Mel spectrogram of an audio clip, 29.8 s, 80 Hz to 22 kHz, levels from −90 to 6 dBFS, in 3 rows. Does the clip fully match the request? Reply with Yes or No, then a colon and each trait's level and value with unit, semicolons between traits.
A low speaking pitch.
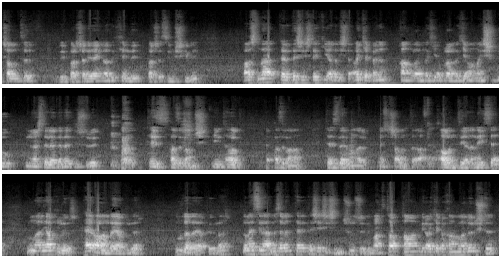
Yes: low, 110 Hz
